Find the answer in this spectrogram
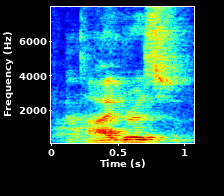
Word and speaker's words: Idris: Idris, okay, just like it's spelled, Idris Ownby.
